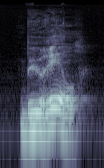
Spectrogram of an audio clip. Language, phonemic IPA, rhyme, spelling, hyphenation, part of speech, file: Dutch, /byːˈreːl/, -eːl, bureel, bu‧reel, noun, Nl-bureel.ogg
- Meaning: office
